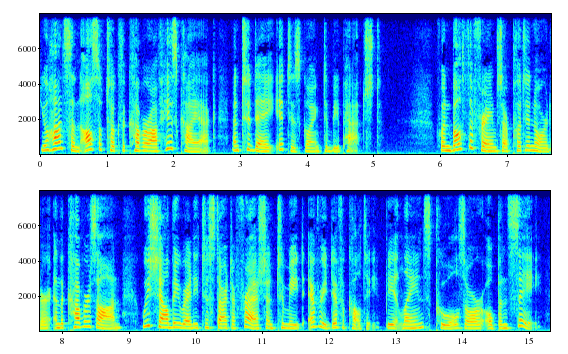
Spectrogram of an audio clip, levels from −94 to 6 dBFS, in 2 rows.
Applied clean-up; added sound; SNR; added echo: none; none; none; none.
